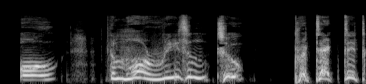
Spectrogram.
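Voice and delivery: very high exclaiming outcry. A narrator reads a mother's retort about protecting the law: crying out. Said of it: "cried Nan".

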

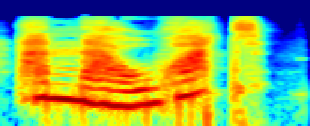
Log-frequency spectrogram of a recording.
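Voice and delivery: hoarse, high, rasping voice. A companion, with the heat and grimy air getting to him, speaks up: rasping. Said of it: "Quill rasped".

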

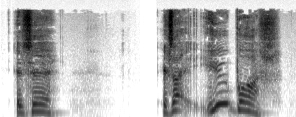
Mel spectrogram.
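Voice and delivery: very high, very slow, drawn-out, sheepish, embarrassed. Reading a man addressing his boss: sheepish. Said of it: "he said sheepishly".

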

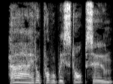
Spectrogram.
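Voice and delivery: with a sigh. [name] answers Danny's complaint about the rain, sighing. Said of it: "sighed [name]".

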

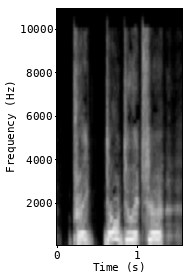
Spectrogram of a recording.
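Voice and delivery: very high, frightened begging. Seized by the chin by a glaring man, the narrator pleads in terror. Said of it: "I pleaded in terror".

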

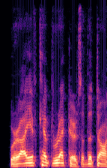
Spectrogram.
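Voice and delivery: ordinary delivery, nothing marked

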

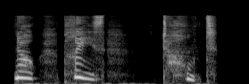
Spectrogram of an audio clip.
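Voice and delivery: gasped, pleading, pitched way up. Caught in a man's arms after losing her balance, she pleads, gasping. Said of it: "she gasped".

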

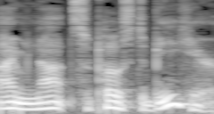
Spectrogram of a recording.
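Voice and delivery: ordinary delivery

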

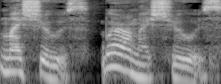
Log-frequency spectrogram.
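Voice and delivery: slow, indistinct mumble. Narrator reads a recovering man groping around the floor: mumbled. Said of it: "he mumbled".

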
